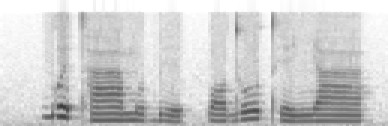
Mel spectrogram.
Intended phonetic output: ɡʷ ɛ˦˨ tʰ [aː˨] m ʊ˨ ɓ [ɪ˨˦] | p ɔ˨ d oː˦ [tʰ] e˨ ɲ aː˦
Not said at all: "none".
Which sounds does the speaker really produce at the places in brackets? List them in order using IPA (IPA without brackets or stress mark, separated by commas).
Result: aː˨, ɪ˨, tʰ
